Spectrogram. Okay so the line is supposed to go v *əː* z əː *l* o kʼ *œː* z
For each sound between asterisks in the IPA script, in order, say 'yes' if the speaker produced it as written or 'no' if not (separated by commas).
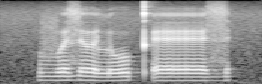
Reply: no, yes, no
